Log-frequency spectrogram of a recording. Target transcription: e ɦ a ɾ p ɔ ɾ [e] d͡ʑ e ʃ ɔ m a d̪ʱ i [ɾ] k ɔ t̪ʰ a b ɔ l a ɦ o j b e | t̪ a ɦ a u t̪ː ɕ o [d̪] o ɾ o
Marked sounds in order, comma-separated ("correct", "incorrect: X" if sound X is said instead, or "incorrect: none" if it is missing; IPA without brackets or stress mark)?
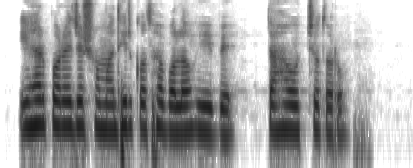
correct, correct, incorrect: t̪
